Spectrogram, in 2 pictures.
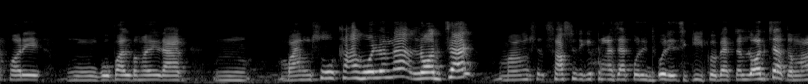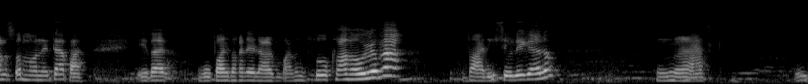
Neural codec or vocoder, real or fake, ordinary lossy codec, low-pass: codec, 16 kHz, 2 kbps, X-Codec, HuBERT features, trained on balanced general audio; fake; none; none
